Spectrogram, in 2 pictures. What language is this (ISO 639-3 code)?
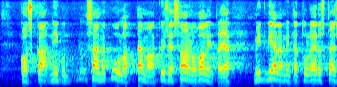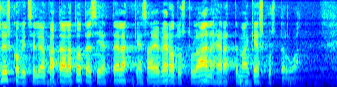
fin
